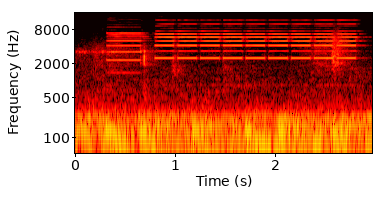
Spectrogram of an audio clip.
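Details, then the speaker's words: USBaux wooden box mod ohm-check beep code after five clicks and hold: one low tone for the first digit, then high tones for the digit after the decimal, reading a 1.8 ohm coil. "so the low tone is the first digit the high tones are the second digit after the decimal so that's 1.8 ohm coil"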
